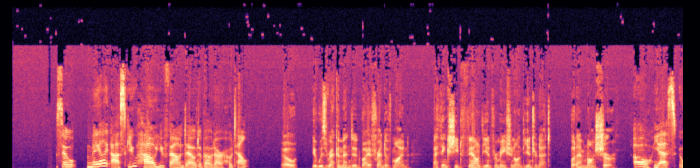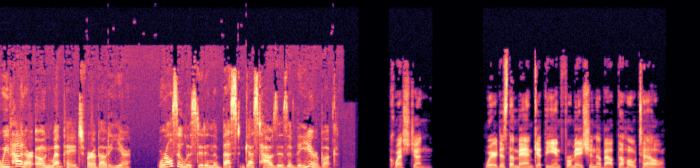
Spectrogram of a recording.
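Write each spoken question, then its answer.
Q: Question. Where does the man get the information about the hotel?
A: From a friend who recommended it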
